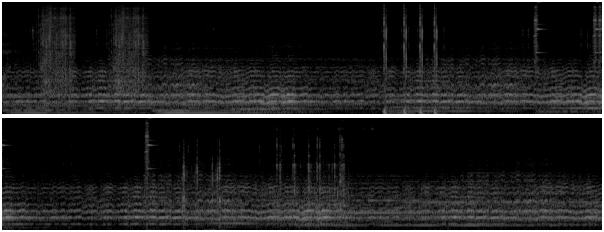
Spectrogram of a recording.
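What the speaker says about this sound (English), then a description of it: "I hate that fly buzzing noise." A fly buzzes steadily in the video game Morrowind, a close, wavering drone running throughout at low level with a few brief clicks over it and no talk.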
